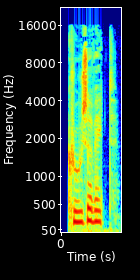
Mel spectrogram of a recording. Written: cruiservægt

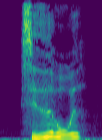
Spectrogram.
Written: SIDEHOVED

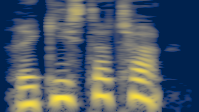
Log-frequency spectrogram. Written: registerton

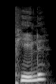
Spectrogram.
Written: pil

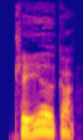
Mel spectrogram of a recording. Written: klageadgang

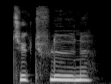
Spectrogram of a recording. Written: tyktflydende

